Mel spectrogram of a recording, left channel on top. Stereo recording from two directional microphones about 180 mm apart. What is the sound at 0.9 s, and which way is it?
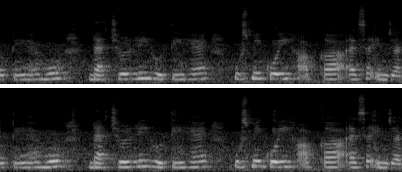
Speech, centre (ahead or behind).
